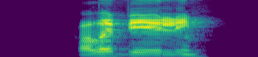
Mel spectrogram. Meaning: inflection of колыбе́ль (kolybélʹ): 1. genitive/dative/prepositional singular 2. nominative/accusative plural
- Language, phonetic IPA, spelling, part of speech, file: Russian, [kəɫɨˈbʲelʲɪ], колыбели, noun, Ru-колыбели.ogg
